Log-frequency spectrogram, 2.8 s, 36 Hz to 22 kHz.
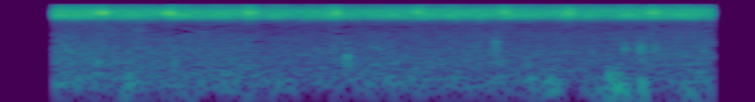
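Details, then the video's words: Cicadas recorded on August 7th 2023, a continuous high-pitched shrill drone with a steady pulsing shimmer, faint low rumble underneath. "August 7th 2023 cicadas"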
